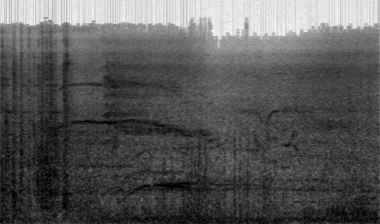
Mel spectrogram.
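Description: Expedition Everest roller coaster train running along its track, a steady heavy rumble with a few sharp clatters in the first second.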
